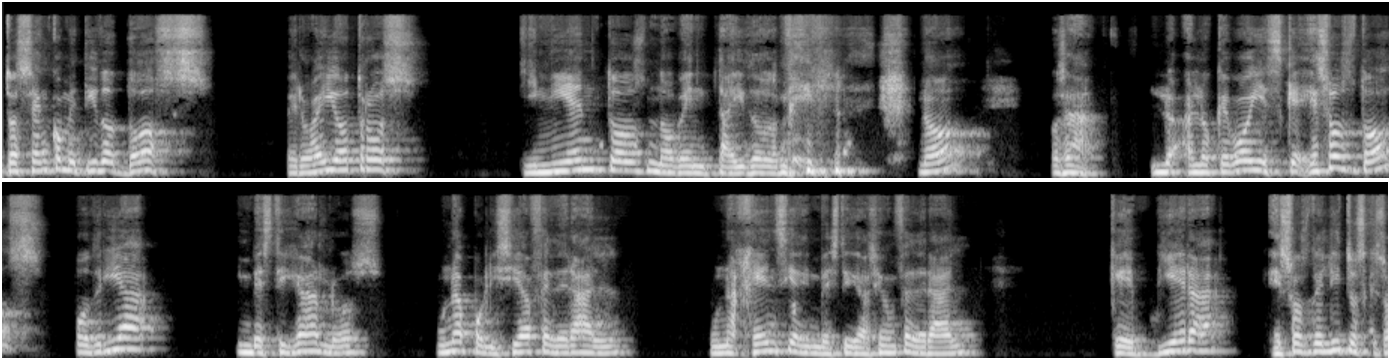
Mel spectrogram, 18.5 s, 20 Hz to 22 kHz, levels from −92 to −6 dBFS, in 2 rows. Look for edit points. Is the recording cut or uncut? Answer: cut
